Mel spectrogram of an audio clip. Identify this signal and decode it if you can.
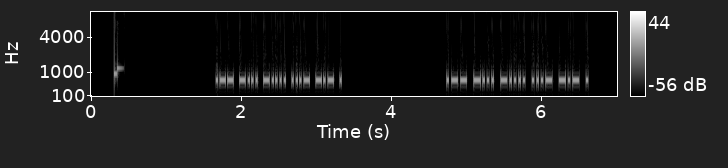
Morse code, heard as a keyed tone, about 38 wpm, 700 Hz. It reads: WB6VKE WB6VKE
